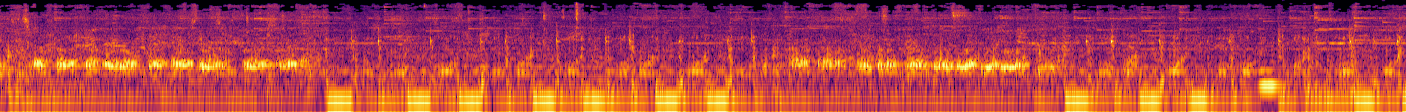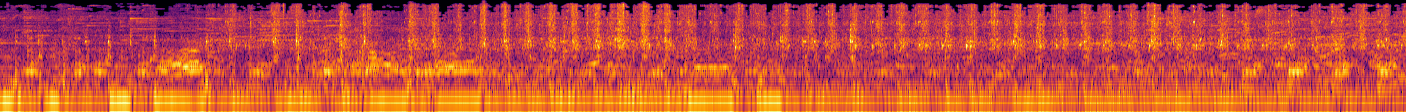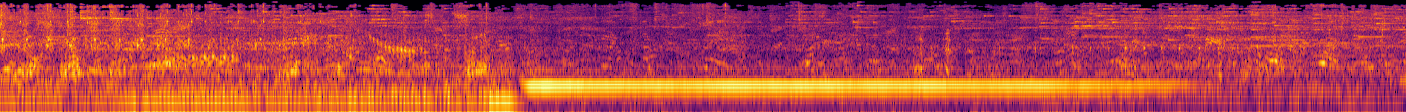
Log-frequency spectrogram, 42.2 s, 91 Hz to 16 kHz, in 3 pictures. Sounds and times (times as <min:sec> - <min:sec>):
Speech: 0:00.0 - 0:03.3, 0:25.0 - 0:42.1
Didgeridoo: 0:00.0 - 0:42.0.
